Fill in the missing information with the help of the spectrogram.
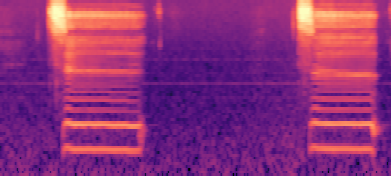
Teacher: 혀가 윗니 뒷부분에 닿았다가 떨어지면서 발음. 다시 한번 쯔. 혀를 밀면서 쯔, 쯔.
